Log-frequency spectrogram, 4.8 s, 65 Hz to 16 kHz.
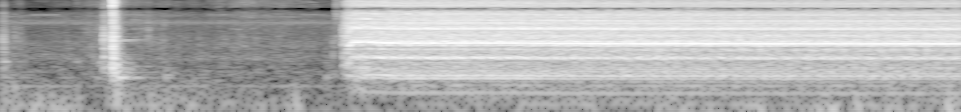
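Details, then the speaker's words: Fresh-built 1970 Ford Falcon 302 small-block Ford before first start: a drill on the distributor shaft primes the oil pump, spinning up to a steady high whine that strains harder as oil pressure builds. "here it's fighting right now it's fighting a ton of oil pressure"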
